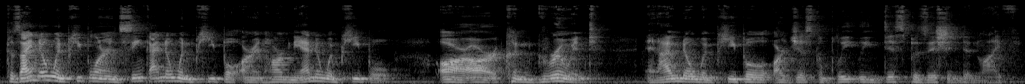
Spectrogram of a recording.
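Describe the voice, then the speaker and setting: A man's voice: lowish voice, expressive, moderate pace, a bit bright. A man hosting a podcast, giving an emphatic motivational monologue straight to his listeners, full of rhetorical questions, in a big echoing room. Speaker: podcast host. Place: indoor room at work. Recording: echoing, roomy sound in workplace room.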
